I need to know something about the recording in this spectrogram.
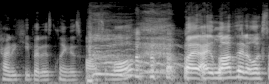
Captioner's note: laughs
